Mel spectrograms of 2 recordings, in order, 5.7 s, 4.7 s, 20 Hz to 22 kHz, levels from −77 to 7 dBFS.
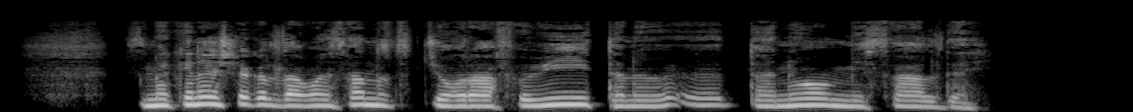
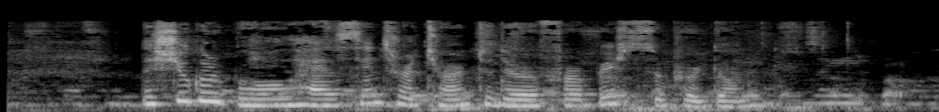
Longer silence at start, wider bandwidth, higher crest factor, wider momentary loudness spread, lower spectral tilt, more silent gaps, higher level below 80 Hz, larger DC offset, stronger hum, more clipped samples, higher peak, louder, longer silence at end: first, 0.25 s vs 0.05 s; about the same, 11.5 kHz vs 11.5 kHz; about the same, 16 dB vs 18 dB; second, 12 LU vs 15 LU; first, -6 dB/octave vs -4 dB/octave; neither; second, -68 dBFS vs -44 dBFS; neither; neither; neither; second, -4 dBFS vs 0 dBFS; about the same, -20 LUFS vs -18 LUFS; first, 0.75 s vs 0 s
